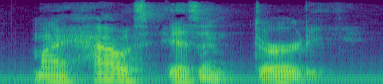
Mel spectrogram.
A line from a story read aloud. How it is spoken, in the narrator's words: In a firm and even tone, Paul said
